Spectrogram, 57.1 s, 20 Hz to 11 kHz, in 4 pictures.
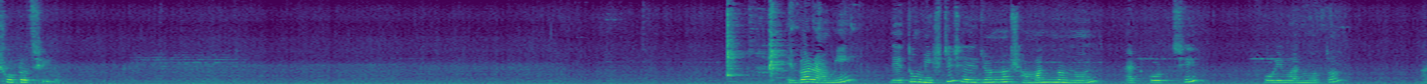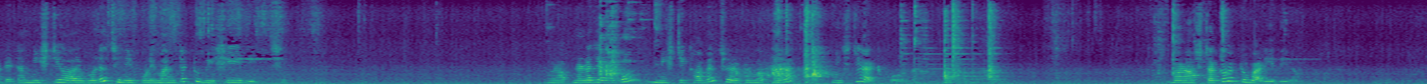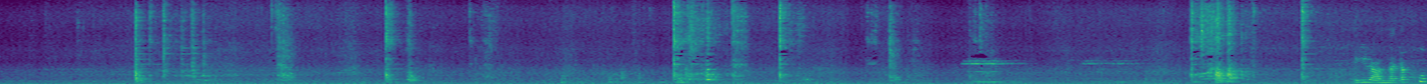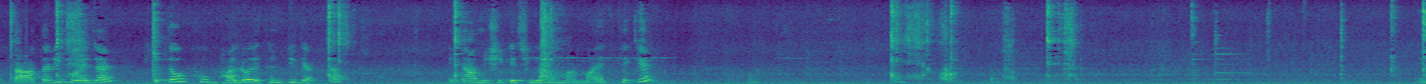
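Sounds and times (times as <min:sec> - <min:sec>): metal spatula scraping a pan: 0:29.9 - 0:33.6, 0:35.2 - 0:38.7, 0:39.3 - 0:41.8, 0:42.9 - 0:43.8, 0:46.0 - 0:46.5, 0:51.7 - 0:55.2
steel spatula scraping metal pan: 0:40.4 - 0:41.7, 0:43.3 - 0:43.7, 0:51.7 - 0:53.7.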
